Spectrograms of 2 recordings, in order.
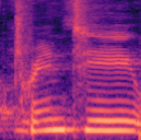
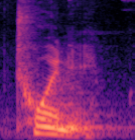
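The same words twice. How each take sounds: First: The T after the N is clearly pronounced. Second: The T after the N is dropped. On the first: This is the British way of saying it. "twenty with the T is British" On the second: This is the American way of saying it. "twenty without T is"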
